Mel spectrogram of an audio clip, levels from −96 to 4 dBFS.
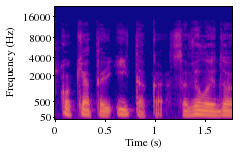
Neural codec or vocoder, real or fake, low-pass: none; real; 14.4 kHz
